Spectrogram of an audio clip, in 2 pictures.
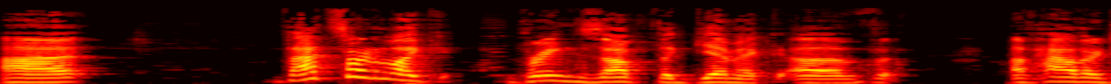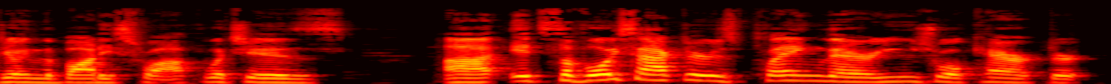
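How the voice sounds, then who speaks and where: A podcast co-host recapping episodes in casual chat, halting and restarting often. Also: medium pitch, animated, sharp tone.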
